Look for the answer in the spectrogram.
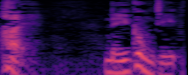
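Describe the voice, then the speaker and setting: An actor playing a respectful old household servant in a period radio drama, speaking in an unhurried way. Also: male voice, medium pitch, lively intonation, fairly bright tone, lo-fi sound, a little hiss or hum.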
